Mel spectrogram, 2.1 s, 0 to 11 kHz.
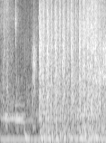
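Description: Rapid automatic gunfire bursts out in MW3 Zombies as a player shoots at zombies, a dense loud stream of shots following a brief quieter moment.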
